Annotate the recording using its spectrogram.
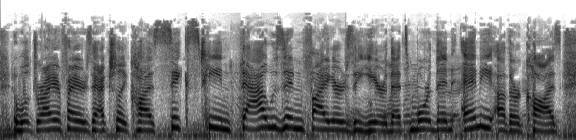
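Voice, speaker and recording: A woman speaks at a moderate pace with a fairly high pitch, ordinary pitch variation, very even loudness and hardly any pauses, over noticeable background noise. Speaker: television news reporter. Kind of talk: TV news reporter delivery.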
